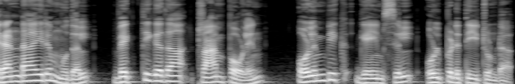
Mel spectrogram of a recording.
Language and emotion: Malayalam, neutral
